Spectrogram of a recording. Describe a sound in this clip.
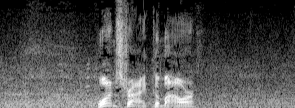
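A man in the crowd shouts loudly.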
